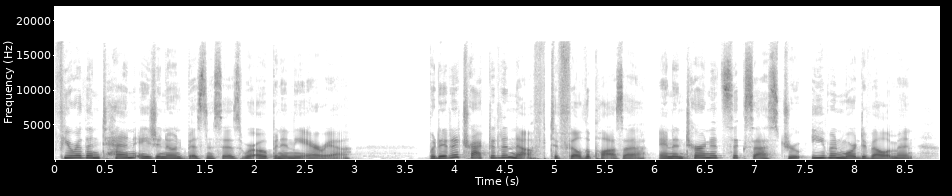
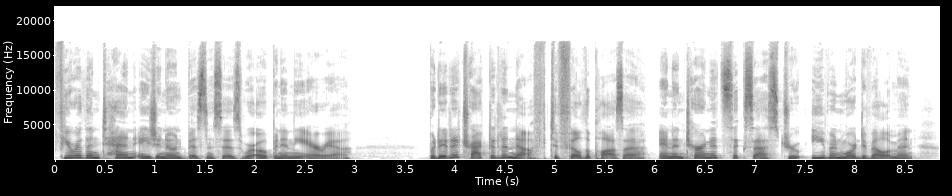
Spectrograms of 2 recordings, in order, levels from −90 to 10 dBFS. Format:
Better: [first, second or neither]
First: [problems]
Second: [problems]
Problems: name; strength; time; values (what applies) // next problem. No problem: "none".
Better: second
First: muffled; slightly; fading above 2 kHz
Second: none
